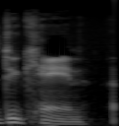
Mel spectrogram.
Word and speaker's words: Duquesne: It's Duquesne. That's how that's pronounced. It's very French.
